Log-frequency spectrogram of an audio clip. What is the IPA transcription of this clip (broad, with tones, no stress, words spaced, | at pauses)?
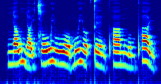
ɲa˧˥wɲa˩˧j t͡ɕoː˧˥wju˧ ʋoː˧˩mu˧˥jɤː˧˩k̚ t̪eː˧˩ŋpʰaː˧mŋu˩mpʰa˥˨j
